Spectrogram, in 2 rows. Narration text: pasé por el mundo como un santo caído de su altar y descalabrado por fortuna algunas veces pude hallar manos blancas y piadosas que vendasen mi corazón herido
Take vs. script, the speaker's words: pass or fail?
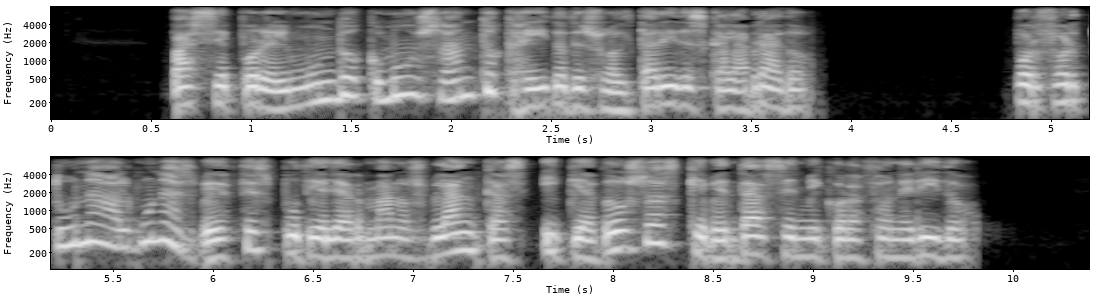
pass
